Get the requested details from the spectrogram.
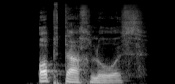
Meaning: homeless
- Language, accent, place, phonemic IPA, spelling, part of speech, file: German, Germany, Berlin, /ˈɔpdaxˌloːs/, obdachlos, adjective, De-obdachlos.ogg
